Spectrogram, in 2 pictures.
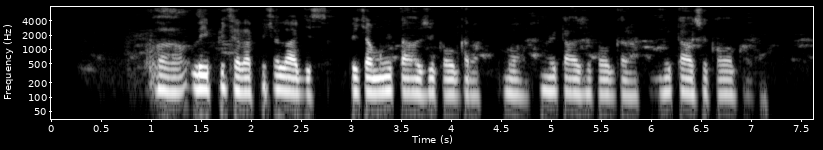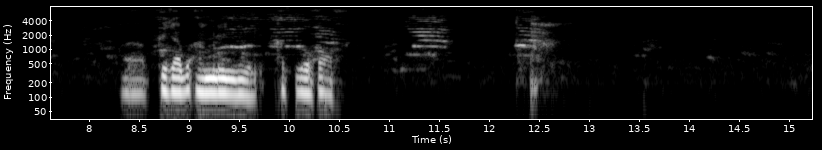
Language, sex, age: Wolof, male, 18-24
